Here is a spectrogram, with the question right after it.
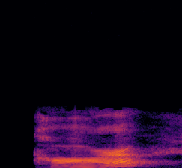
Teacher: esse R no final das palavras, principalmente no inglês americano, canadense e também em algumas partes da Irlanda, vai ser bem enrolado. Então, enrola essa língua nesses R's no final das palavras.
